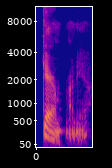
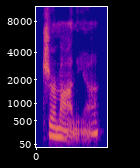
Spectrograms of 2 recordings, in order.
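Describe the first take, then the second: First: The G is hard, like in gas. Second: The G is soft, like English j. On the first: The speaker calls it right. "hard G" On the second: The speaker calls it wrong. "not Germania"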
